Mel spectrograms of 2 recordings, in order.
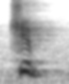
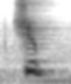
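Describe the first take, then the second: The two takes are said the same way.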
